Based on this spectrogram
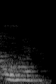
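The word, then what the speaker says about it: ohm: এটা মনে রাখবেন দেখো রেজিস্টেন্সের ইউনিটের ওহম বা ওহমসও করে থাকি আমরা নরমালি এইচটা সাইলেন্ট রাখি অনেকে ঠিক আছে আরেকটা জিনিস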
